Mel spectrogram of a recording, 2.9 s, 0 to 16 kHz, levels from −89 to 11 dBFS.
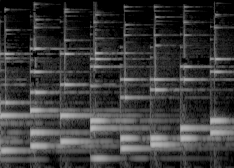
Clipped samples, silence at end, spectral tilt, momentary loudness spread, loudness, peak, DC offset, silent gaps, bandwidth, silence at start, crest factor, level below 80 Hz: under 0.1%; 0 s; -0.5 dB/octave; 2 LU; -21 LUFS; -6 dBFS; under 0.1%; none; 16 kHz; 0 s; 16 dB; -74 dBFS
